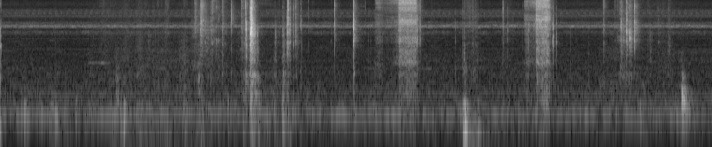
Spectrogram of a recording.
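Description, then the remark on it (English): Clicks and rattles of a deodorant spray can being handled, with a couple of short, sharp hissing sprays in between. No one speaks. “Let's try some deodorant.”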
